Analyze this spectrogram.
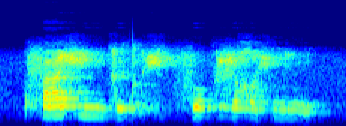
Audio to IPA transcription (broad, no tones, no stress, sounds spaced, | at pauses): f a ç e ɲ ɡ ʏ d ɔ̰ ç ə k f o k ɮ ʏ ʁ ɔ ç ɲ ə ɲ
